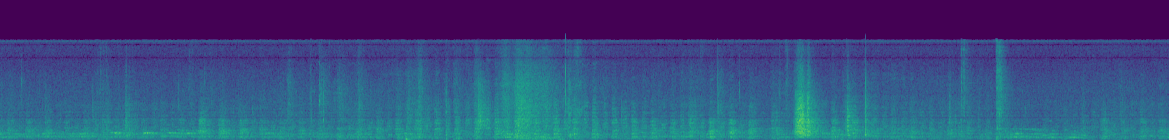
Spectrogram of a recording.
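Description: Dog panting rapidly with its mouth open, a quick even rhythm of breaths, with a brief louder noise about ten seconds in.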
